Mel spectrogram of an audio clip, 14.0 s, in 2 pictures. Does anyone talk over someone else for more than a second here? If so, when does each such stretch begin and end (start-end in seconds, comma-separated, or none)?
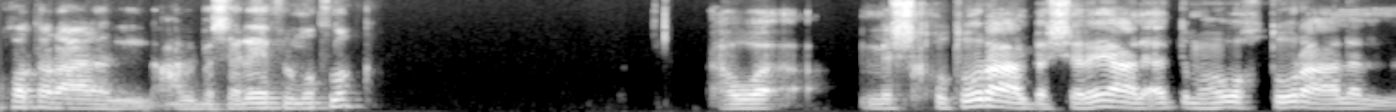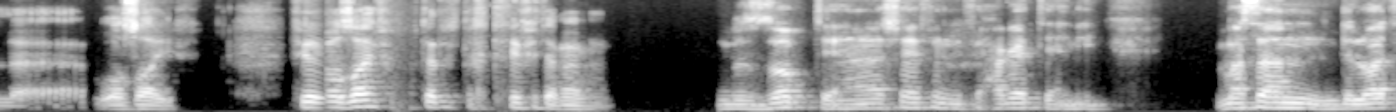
none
